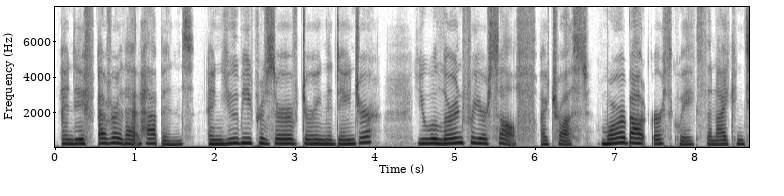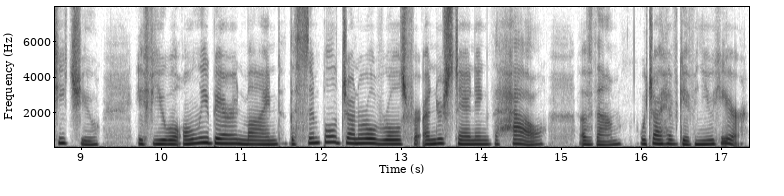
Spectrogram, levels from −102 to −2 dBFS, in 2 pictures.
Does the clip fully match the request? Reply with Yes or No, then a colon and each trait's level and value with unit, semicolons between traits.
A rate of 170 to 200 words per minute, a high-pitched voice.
Yes: average, 175 wpm; high, 235 Hz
